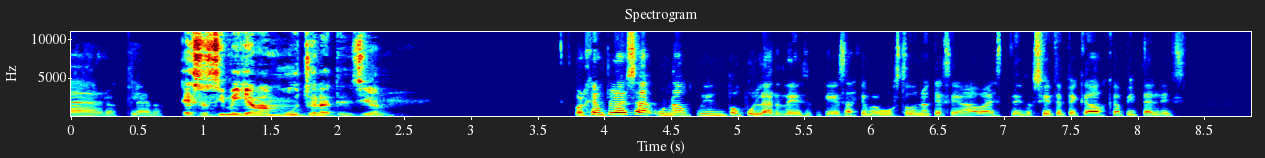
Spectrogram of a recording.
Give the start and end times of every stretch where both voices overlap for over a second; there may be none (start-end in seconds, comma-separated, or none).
none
